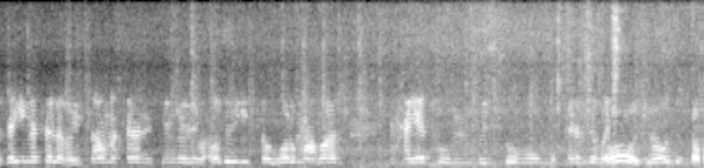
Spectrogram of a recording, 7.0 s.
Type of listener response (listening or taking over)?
taking over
